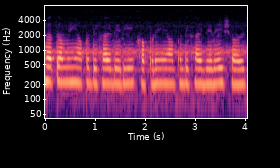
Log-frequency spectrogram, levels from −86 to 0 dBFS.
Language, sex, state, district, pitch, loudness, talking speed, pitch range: Hindi, female, Chhattisgarh, Bastar, 210 Hz, -19 LUFS, 205 wpm, 210-220 Hz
